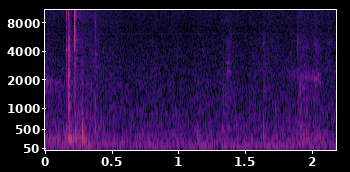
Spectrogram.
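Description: A single faint click about a quarter second in, then near silence: room tone.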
